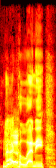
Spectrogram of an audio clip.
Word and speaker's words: McElhenney: McElhenney bought this club, and then they basically just turned it into content.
